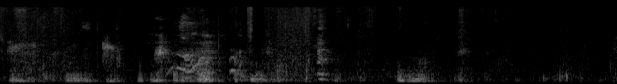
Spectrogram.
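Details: Tibetan Mastiff puppies, six weeks old, romp wildly in a stable on their first time there, kept in from the wet outdoors; gruff low growls and yaps tumble out in uneven clusters about twice a second, amid rustling and bumping.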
